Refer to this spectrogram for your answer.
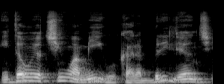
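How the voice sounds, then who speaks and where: Lively intonation marks this man's fairly quick, somewhat breathy delivery. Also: very clean recording, silent background. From São Paulo, Brazil (east zone). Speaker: entrepreneur. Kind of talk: interview.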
